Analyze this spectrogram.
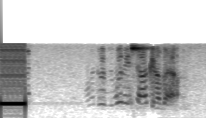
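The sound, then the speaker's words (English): A short, loud burst of a telephone ringback tone on an outgoing call, cutting off abruptly, followed after a pause by a voice speaking over a telephone-quality line. “You hear the phone ringing now.”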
